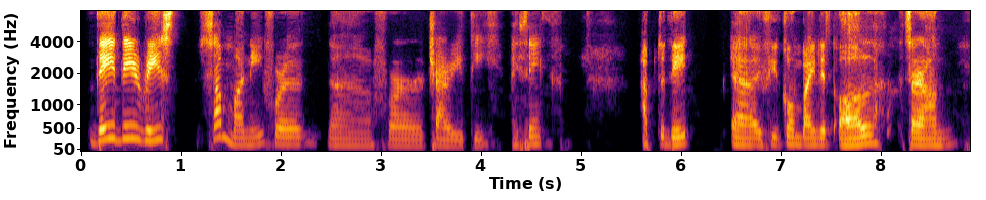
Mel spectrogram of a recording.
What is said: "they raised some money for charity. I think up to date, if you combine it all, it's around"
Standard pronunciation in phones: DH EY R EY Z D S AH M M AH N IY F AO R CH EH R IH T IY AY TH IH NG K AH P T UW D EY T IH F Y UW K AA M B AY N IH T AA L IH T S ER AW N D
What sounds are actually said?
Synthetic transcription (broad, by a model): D EY R EY S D S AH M M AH N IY F AO R CH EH R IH T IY AY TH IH NG K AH P T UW D EY T IH F Y UW K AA M B AY N IH T AA L IH T S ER AW N D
